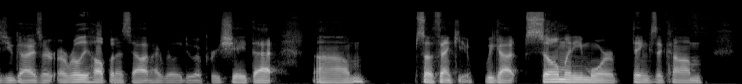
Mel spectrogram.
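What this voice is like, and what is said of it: Congested, under-the-weather voice. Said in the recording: “I apologize for my voice. Um, I'm a little under the weather here ... clear my nose ... this post nasal drip”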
